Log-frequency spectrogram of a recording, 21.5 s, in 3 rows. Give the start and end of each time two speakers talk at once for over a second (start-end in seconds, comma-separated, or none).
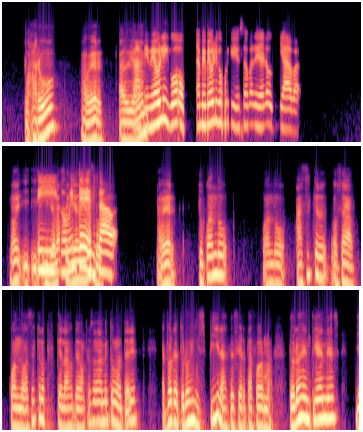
7.9-9.2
